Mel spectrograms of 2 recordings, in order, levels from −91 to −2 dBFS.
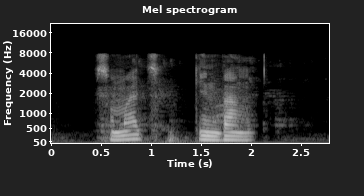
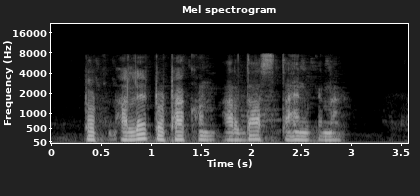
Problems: none marked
